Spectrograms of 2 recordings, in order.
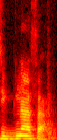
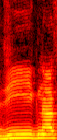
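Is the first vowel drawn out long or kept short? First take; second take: short; long. First: The first vowel is kept short. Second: The first vowel is drawn out long. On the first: The speaker calls it right. "શોર્ટમાં બોલીએ છીએ" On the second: The speaker calls it wrong. "આપણે એને જિજ્ઞાસા એવી રીતે નથી બોલાવવાના"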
